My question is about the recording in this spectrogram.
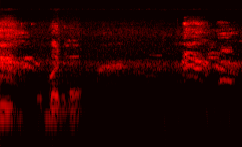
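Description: Crows cawing outdoors: a few short caws in the first second and again near the end, with a quiet gap between.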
